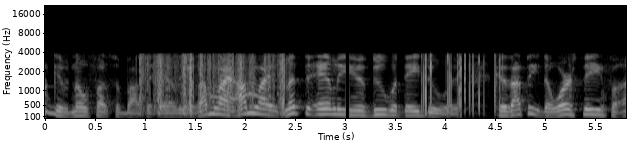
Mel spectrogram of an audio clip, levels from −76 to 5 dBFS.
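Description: A worn cable, connector or control was likely being moved from 0.90 to 2.45 s, just after "give no fucks": its contact resistance jumped about erratically, injecting cable scratch noise. Dense, uneven crackle and rustle sits over the speech at roughly the same loudness as the voice, so the two compete for that stretch within the narrow telephone band.

At 3.00 s a packet loss filled with silence follows. Audio packets never reached the receiver, which inserted 40 ms of nothing in their place. That length fits two lost 20 ms packets. The gap falls just before "do what they", with abrupt edges where the sound stops and restarts.

The same scratch returns from 3.76 to 4.58 s, straight after "do what they". Again the contact is likely disturbed, and bursts of rough, scraping noise at about speech level ride over the sound until the movement stops.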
